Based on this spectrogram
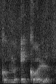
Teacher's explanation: des voyelles comme le O, mais quand il est prononcé très ouvert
